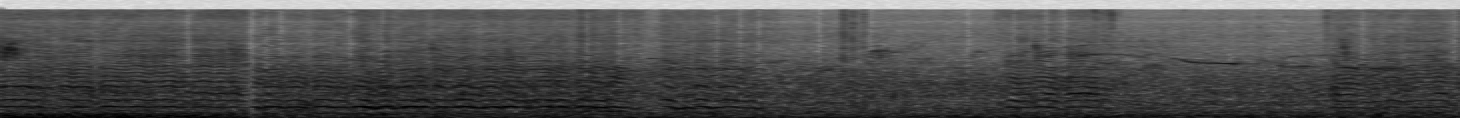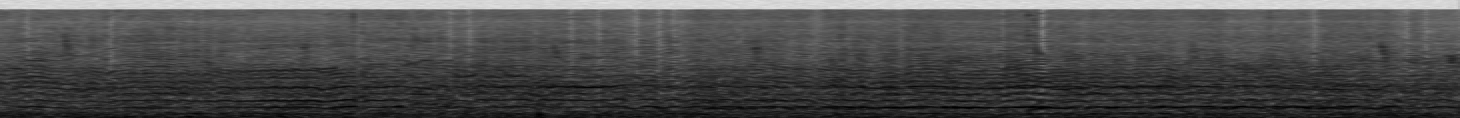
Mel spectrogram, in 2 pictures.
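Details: Several bees hovering at an insect hotel, a sustained buzzing drone that shifts in pitch as individuals pass by, dipping briefly in loudness around the fourth and fifth seconds.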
